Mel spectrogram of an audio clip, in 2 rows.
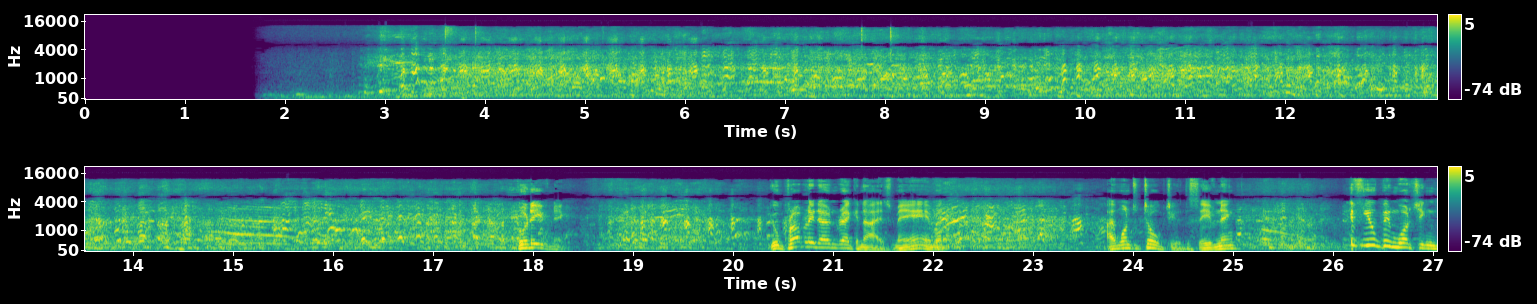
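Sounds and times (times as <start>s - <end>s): audience laughing: 2.8s - 20.8s, 21.8s - 24.1s, 24.8s - 26.5s
audience applauding and cheering: 14.6s - 16.1s.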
